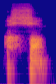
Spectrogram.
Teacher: we have, again, guttural fricative, which is ha. Ha is velar.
